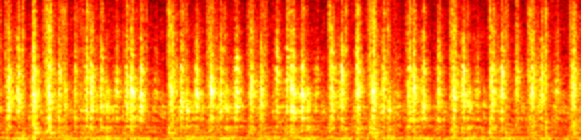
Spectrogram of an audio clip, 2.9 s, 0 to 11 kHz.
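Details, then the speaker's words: Four-wheel-drive V8 project truck with dual exhaust (originally about 300 hp), automatic, exhaust note: deep lumpy burble at steady idle, even firing with no knocks or misses; sounds healthy. "we'll do an exhaust note guys you can listen to you can listen to it see what it sounds like there it goes uh-oh it does have that good V8"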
